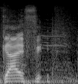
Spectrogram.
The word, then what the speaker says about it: Guy Fieri: There's a guy named Eddie, and you got to pay a fee. There's a fee, Eddie, and that covers it.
